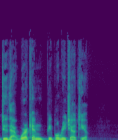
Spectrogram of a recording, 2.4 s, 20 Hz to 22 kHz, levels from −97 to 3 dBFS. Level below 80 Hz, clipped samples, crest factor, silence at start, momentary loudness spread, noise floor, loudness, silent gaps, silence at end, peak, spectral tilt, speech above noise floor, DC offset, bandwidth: -54 dBFS; under 0.1%; 18 dB; 0.05 s; 11 LU; -76 dBFS; -24 LUFS; none; 0.65 s; -8 dBFS; -6.5 dB/octave; 53 dB; under 0.1%; 16 kHz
